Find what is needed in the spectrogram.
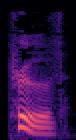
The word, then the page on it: prove: American English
